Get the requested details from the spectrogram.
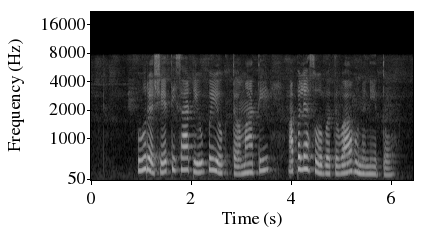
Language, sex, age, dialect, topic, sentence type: Marathi, female, 25-30, Northern Konkan, agriculture, statement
